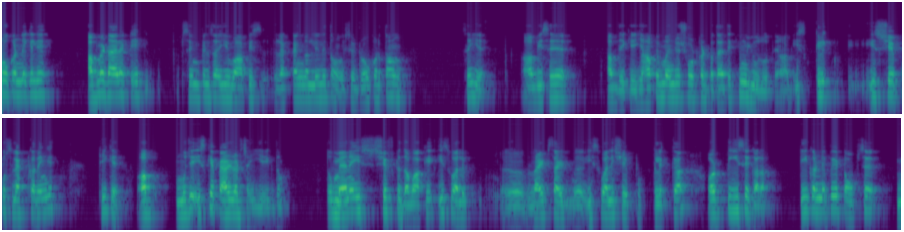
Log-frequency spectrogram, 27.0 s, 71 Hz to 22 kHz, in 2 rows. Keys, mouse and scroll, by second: 2.5 click, 4.6 click, 7.6-8.1 scroll up 2, 8.6 click, 13.0 click, 15.6 scroll down 1, 19.9 click, 24.3 t.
